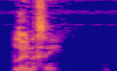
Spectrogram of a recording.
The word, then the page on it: lunacy: Australian English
